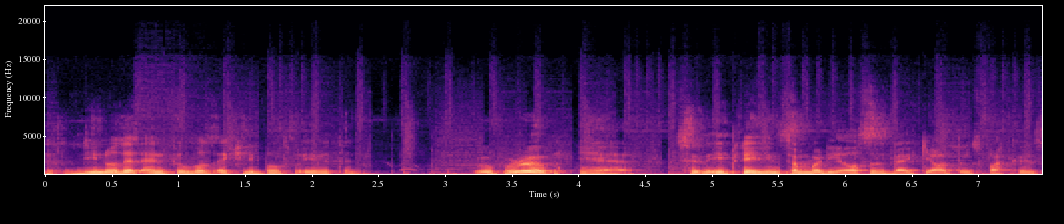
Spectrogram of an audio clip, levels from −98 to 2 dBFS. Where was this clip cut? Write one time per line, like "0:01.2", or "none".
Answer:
none

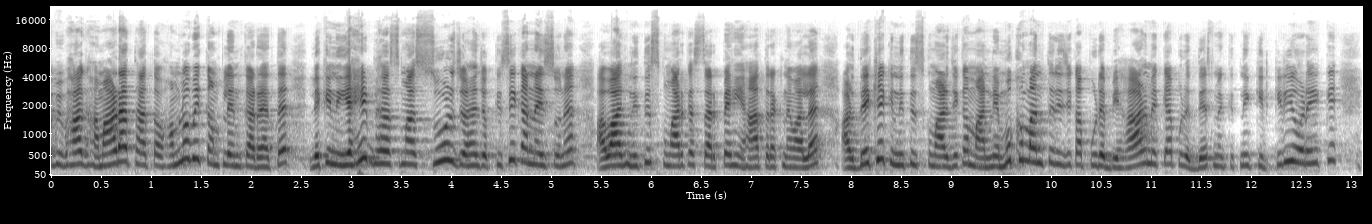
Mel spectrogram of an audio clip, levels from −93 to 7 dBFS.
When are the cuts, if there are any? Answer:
none

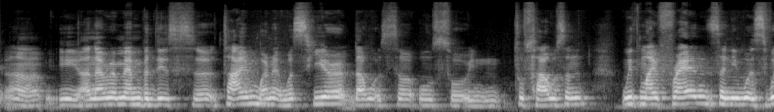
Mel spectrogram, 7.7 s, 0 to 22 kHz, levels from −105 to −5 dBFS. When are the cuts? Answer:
none

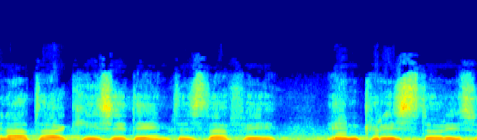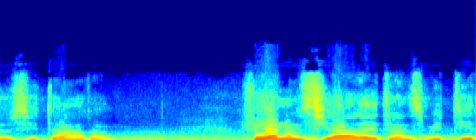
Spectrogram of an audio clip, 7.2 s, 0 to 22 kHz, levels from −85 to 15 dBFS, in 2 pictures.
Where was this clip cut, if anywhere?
0:02.2

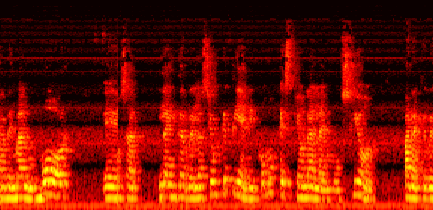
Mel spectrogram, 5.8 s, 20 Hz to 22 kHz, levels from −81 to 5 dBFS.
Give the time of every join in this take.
0:01.6

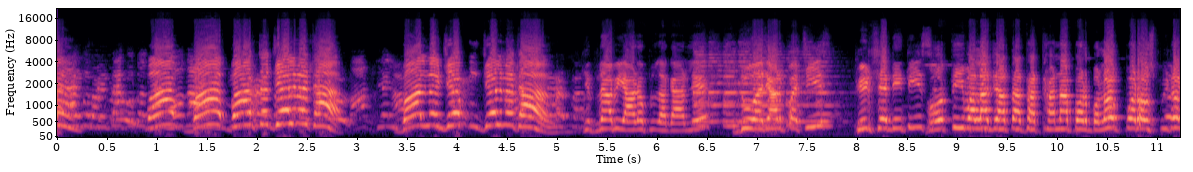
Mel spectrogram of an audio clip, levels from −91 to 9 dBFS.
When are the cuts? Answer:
0:05.2
0:08.6

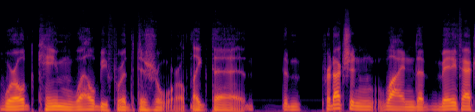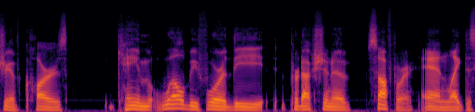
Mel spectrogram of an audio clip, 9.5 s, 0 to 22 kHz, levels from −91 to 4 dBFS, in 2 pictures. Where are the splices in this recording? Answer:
none

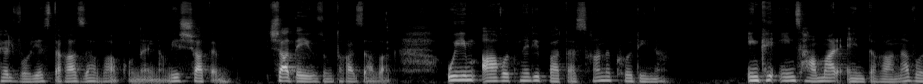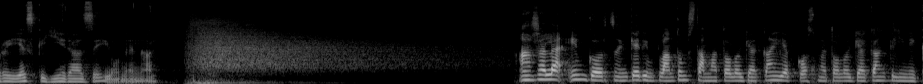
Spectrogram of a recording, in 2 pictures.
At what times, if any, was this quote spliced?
none

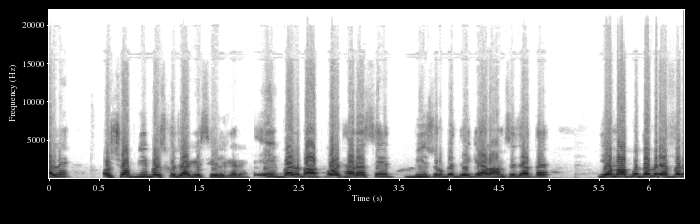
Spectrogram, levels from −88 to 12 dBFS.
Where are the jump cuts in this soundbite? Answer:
0:02.1
0:05.3

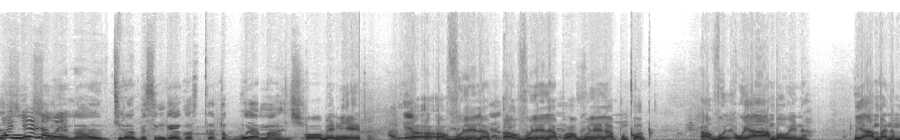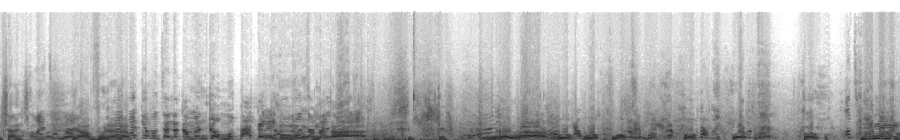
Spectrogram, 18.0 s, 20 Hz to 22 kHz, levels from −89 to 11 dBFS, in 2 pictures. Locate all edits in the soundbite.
0:03.7

